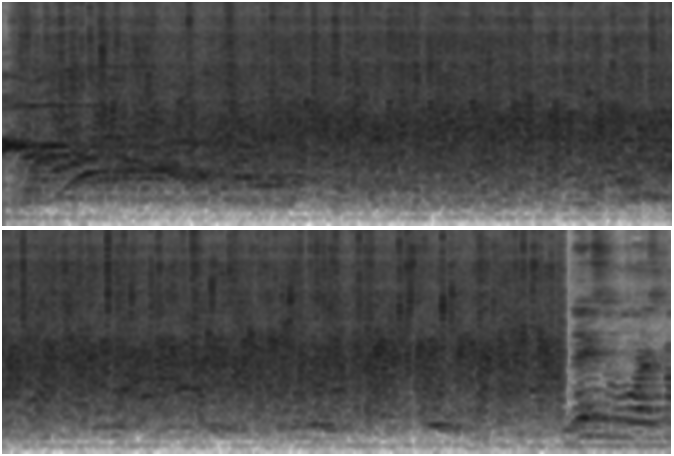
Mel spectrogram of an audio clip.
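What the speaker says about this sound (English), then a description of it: "Give a round of applause for our special teams MVP, Marcus Johnson." Banquet audience applauding a special teams MVP award winner at a high school football banquet, sustained loud clapping and crowd noise for nearly ten seconds, with a few voices under it before it cuts off.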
